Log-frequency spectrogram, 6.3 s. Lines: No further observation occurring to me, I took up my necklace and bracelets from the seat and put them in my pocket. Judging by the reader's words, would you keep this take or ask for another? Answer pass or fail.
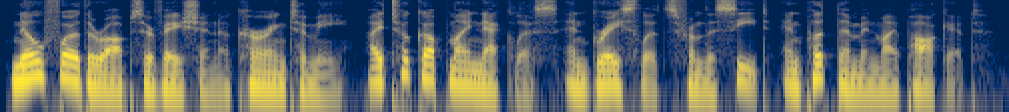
pass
